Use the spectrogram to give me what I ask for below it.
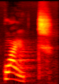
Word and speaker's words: quiet: बहुत ध्यान से सुनो, बहुत से लोग इस वर्ड को मिसप्रोनाउंस करते हैं और बोलते हैं क्वाइट, जबकि इसकी राइट करेक्ट प्रोनाउंसिएशन है क्वाइट, क्वाइट, QUIET। आपने इसको राइट प्रोनाउंस करना है, करेक्ट प्रोनाउंस करना है और याद रखना है कि इस वर्ड की प्रोनाउंसिएशन है क्वाइट।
